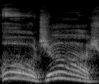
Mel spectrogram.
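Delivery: shrill, very high, very loud top-of-lungs yell. Retelling how friend Cody yelled in the Library of Congress: retelling a loud yell. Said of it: "real loud".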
